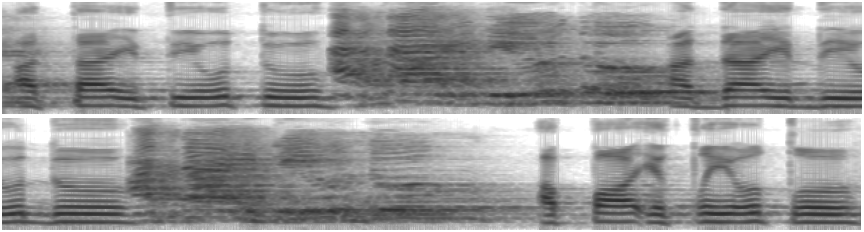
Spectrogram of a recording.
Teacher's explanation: सनाउलिया की जड़ से ता दाल तौ अदा होते हैं और तौ मोटी होती है। · ता दाल तौ का मखरज, ज़ुबान की नोक, सनाउलिया की जड़ से। सनाया कहते हैं दो को, उलिया कहते हैं ऊपर, ऊपर के दो दांत।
